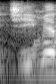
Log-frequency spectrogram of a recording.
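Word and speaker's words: ج: কিন্তু এই জিমের আওয়াজটা একটু কঠিন হবে কেমন? দুই দাঁতের পাটি একসাথে চেপে লেগে থাকবে। জিম জিম জিম এরকম একটু শক্ত আওয়াজে পড়তে হবে।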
